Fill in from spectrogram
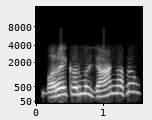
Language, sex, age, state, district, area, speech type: Kashmiri, male, 45-60, Jammu and Kashmir, Kulgam, rural, conversation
